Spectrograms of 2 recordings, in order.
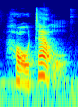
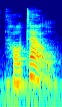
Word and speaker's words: hotel: the correct pronunciation is hotel Hotel hotel so you need to remember that the stress the stress is on the second syllable the stress is on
